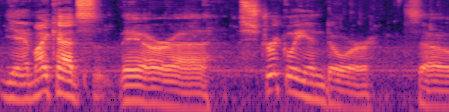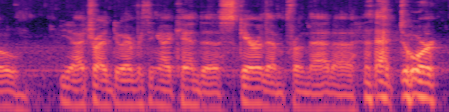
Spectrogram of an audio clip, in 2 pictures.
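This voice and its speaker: A man's voice: sits low, expressive, measured pace. A man chatting casually and jokingly over two-way radio, rambling along as a hobby operator. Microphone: radio transceiver microphone. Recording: very noisy two-way radio transmission.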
